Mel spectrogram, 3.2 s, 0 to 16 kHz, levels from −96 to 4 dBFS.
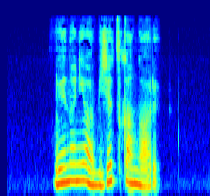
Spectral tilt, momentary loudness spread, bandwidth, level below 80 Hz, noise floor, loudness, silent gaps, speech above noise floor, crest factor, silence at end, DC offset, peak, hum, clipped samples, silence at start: -4.5 dB/octave; 9 LU; 11.5 kHz; -72 dBFS; -72 dBFS; -23 LUFS; none; 50 dB; 14 dB; 0.8 s; under 0.1%; -10 dBFS; none; under 0.1%; 0.8 s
